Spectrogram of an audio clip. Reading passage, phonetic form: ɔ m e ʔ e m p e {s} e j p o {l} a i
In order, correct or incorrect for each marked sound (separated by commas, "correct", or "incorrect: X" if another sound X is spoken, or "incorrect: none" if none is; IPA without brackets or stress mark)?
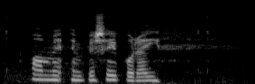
correct, incorrect: ɾ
